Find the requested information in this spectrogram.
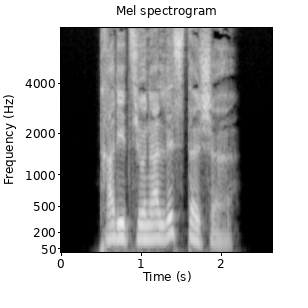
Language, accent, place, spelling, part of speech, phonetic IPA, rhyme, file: German, Germany, Berlin, traditionalistische, adjective, [tʁadit͡si̯onaˈlɪstɪʃə], -ɪstɪʃə, De-traditionalistische.ogg
- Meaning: inflection of traditionalistisch: 1. strong/mixed nominative/accusative feminine singular 2. strong nominative/accusative plural 3. weak nominative all-gender singular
